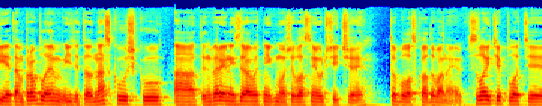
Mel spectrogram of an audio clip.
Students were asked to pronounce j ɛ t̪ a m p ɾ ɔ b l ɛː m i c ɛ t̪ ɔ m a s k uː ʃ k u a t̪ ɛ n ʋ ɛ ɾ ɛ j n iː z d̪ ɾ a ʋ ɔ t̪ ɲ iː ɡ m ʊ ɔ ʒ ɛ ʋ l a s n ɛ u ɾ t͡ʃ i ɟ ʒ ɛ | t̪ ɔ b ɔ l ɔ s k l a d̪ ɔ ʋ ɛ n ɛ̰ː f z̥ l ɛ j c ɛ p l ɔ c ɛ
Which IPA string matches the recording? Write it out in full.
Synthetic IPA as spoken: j ɛ t̪ a m p ɾ ɔ b l ɛː m i ɟ ɛ t̪ ɔ n a s k uː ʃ k u a t̪ ɛ n ʋ ɛ ɾ ɛ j n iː z d̪ ɾ a ʋ ɔ t̪ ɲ iː ɡ m ʊ ɔ ʒ ɛ ʋ l a s ɲ ɛ u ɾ t͡ʃ i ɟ ʒ ɛ | t̪ ɔ b ɔ l ɔ s k l a d̪ ɔ ʋ a n ɛ̰ː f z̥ l ɛ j c ɛ p l ɔ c ɛ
